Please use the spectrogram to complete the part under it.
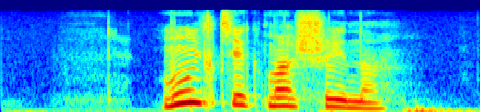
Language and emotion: Russian, positive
